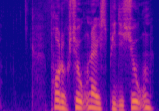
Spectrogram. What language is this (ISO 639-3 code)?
dan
